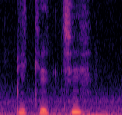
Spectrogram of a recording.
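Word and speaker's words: Piketty: publicação do livro de Tomás PI piqueti que é a pronúncia correta bom no Brasil os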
